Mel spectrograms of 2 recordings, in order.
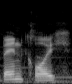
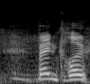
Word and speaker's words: Ben Cleuch: of 721 meters and i've just murdered the pronunciation again this is all his fault you see that's all he's been saying the whole drive up it's chloe ben clark that's where we are yeah there's a relatively local man over there that told us that's how it's pronounced so we have to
